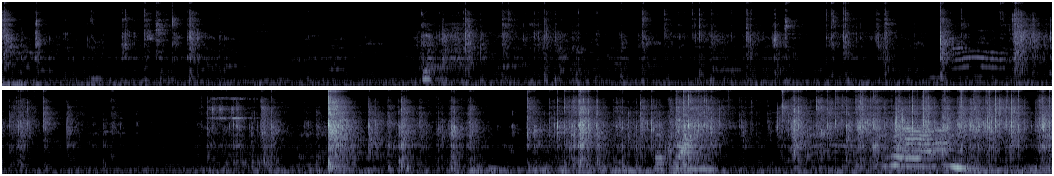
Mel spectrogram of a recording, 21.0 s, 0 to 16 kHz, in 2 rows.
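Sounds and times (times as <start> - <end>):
plastic packaging crinkling: 10.1 - 11.6, 13.0 - 21.0.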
